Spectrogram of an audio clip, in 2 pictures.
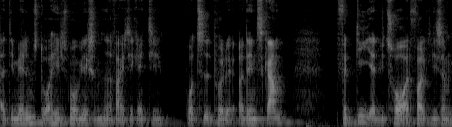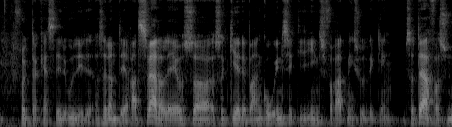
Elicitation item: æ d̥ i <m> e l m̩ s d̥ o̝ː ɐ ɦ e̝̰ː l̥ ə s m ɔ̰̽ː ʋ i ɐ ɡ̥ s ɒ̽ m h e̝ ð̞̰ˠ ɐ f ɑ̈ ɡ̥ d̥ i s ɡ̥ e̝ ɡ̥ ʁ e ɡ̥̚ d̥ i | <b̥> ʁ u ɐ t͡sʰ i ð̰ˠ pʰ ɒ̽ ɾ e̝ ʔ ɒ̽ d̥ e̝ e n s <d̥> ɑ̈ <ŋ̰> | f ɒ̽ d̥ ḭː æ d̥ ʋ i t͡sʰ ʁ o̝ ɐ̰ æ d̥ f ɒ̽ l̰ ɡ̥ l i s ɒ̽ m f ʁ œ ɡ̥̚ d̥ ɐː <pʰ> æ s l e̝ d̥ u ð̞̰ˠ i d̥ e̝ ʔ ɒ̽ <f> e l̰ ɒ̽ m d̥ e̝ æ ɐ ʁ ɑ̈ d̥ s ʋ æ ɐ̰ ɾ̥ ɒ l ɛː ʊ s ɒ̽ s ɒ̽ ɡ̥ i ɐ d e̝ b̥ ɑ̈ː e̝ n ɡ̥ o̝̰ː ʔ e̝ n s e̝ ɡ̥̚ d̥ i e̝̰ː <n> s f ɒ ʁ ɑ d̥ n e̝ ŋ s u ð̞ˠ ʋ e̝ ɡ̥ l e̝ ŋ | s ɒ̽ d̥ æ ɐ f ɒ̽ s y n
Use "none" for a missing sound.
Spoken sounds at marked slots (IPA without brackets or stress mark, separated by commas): m, b̥, ɡ̥, m̰, kʰ, s, n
